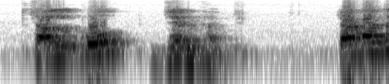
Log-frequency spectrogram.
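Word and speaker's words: chalcogen: हेलोजन, कैल्कोजन, संक्रमण तत्व, उत्कृष्ट गैस। नहीं, हमारा क्या होगा? यही चाल्कोजन, या CH का उच्चारण चौ नहीं होकर के कौ भी होता है, जैसे मोनार्क।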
